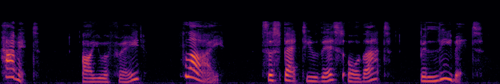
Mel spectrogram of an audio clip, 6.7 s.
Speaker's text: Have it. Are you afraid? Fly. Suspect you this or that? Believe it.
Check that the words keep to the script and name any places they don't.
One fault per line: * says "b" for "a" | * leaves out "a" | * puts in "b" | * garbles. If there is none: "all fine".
all fine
